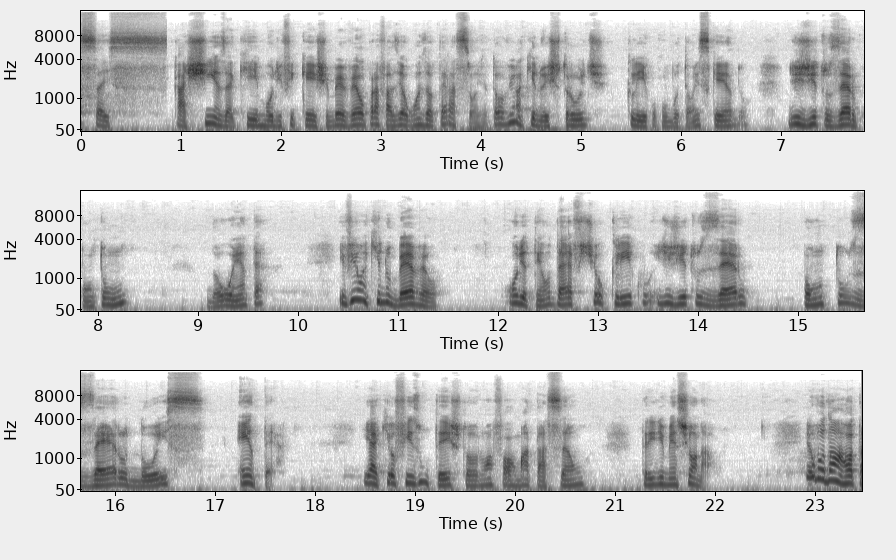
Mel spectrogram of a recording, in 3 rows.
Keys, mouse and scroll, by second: 5.1 click, 12.8 click.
